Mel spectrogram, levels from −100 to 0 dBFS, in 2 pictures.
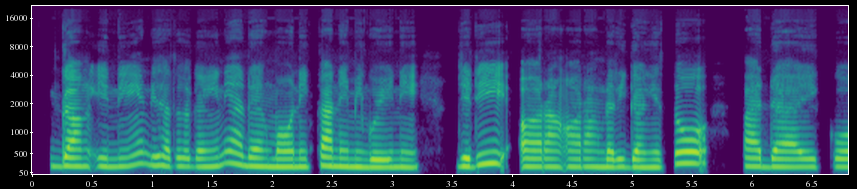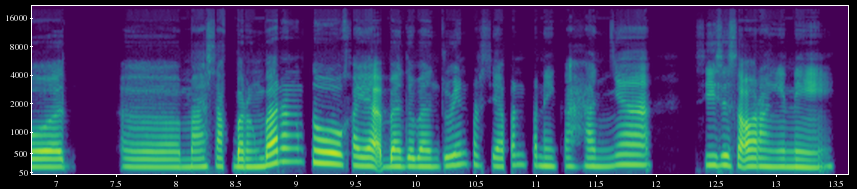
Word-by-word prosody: gang 200 0 +2
ini 200 +6 -3
di - - -1
satu 200 0 -2
se 195 - -3
gang 190 0 -1
ini 275 - -2
ada 205 -3 0
yang 190 - 0
mau 185 0 +4
nikah 195 +3 +2
nih 190 - +2
minggu 180 -1 +2
ini, 180 -1 -2 0.4
jadi 240 +8 +2
orang-orang 185 -1 0
dari 185 0 +1
gang 180 -1 +2
itu 265 +9 +3 0.4
pada 190 -1 +1
ikut, 185 0 +1 0.5
eee, 180 -1 -3
masak 190 +1 -4
bareng-bareng 245 +12 +3
tuh, 265 -3 +7
kayak 205 -3 +3
bantu-bantuin 195 +4 -1
persiapan 225 0 -7
pernikahannya 205 +3 -3 0.4
si 230 0 -3
seseorang 195 -3 +2
ini, 185 +1 -2
195 Hz, 140 wpm, -21 LUFS, 185-215 Hz, 0.5 s, tuh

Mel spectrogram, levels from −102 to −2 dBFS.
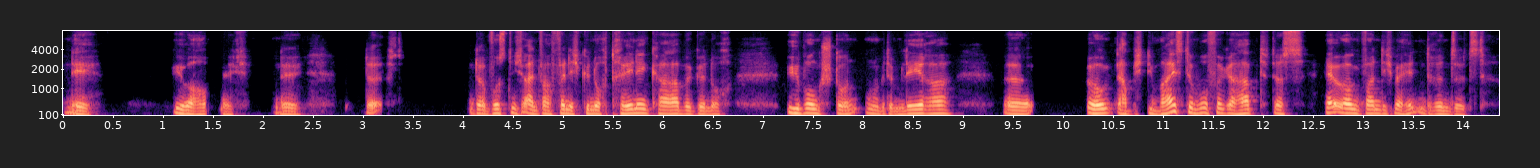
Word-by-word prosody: Ne, - - 0 0.8
überhaupt 130 -7 +1
nicht, 105 -5 -9 0.2
ne. 115 -2 -3 0.6
Das 470 - 0 0.9
da 150 -2 -1
wusste 150 +2 0
ich - - -4
einfach, 135 -4 0
wenn 145 -2 +4
ich 130 0 -2
genug 135 -2 0
Training 150 0 +3
habe, 130 -2 +2
genug 125 - -4 0.6
Übungsstunden 155 -2 0
mit 120 - -8
dem 115 -1 -4
Lehrer, 140 +1 +3 0.5
äh, 130 -1 +2 0.6
irgend 155 0 +6
da - - +1
habe 120 -2 -5
ich - - -7
die 150 - -4
meiste 165 - +3
Muffe 165 +1 -1
gehabt, 145 0 -1
dass 140 -5 -2 0.2
er 175 - +4
irgendwann 145 -2 +4
nicht 130 -4 -7
mehr - - +1
hinten - - -4
drin 125 -1 -2
sitzt. 105 - -7
140 Hz, 150 wpm, -22 LUFS, 125-150 Hz, 0.9 s, irgend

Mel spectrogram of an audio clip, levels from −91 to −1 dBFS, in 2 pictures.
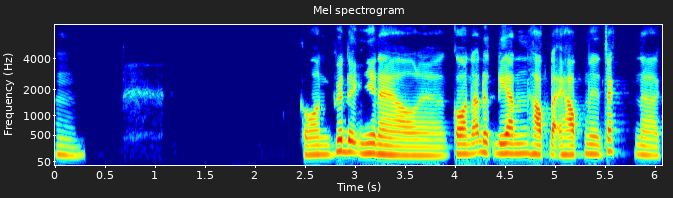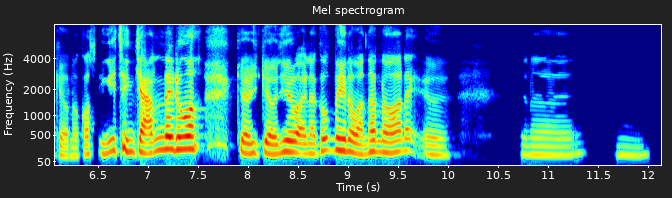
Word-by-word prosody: ừm. 145 -2 -13 2.2
Còn 150 +1 -4
quyết 210 - +3
định 190 -3 -1
như 170 +1 0
nào 145 -3 -1
là 135 0 -8
con 165 +2 +2
đã 175 +2 0
được 180 -2 -2
đi 165 0 -2
ăn 170 0 +1
học 160 -2 +1
đại - - -1
học 150 +1 0
nên 160 -2 -5
chắc 205 +4 -2 0.2
nà, 145 -3 -7
kiểu, 135 -3 -7
nó 130 - -13
có 155 +3 -7
suy 170 - -10
nghĩ 200 - -2
chín 220 -7 0
chắn 190 +3 +3
đấy, 240 0 +7
đúng 235 0 +6
không? 245 0 +5 0.3
Kiểu 175 -4 0
kiểu 165 -4 +2
như 195 +4 +3
vậy, 170 -3 +1
là 165 - -4
cũng 215 +4 -2
tin 220 -2 +5
vào 190 - +3
bản 160 -2 -1
thân 200 +2 0
nó 185 +1 +1
đấy. 215 0 -7
Ừ, 150 -2 -10 0.8
thì 150 - -18
nà 150 - -14 0.8
ừm 140 -1 -20
165 Hz, 220 wpm, -19 LUFS, 150-190 Hz, 2.2 s, đấy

